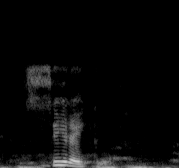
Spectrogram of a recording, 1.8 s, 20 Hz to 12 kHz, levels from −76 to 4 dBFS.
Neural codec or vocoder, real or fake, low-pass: codec, 16 kHz, 4 kbps, FreqCodec, smaller model; fake; 7.2 kHz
